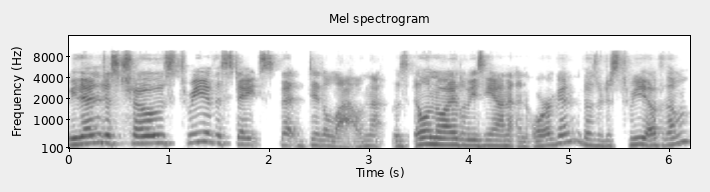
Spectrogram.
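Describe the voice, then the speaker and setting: A woman talks at a fairly quick pace with hardly any pauses. Her medium-pitched voice carries lively intonation. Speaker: policy researcher. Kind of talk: webinar presentation. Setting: video call. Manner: fast.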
